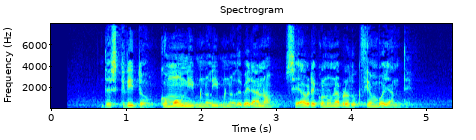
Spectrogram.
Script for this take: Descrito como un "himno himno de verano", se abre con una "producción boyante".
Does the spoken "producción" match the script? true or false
true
